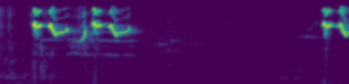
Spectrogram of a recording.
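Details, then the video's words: Vigorous morning singing from a cinereous tit. Bright, high two-part whistles come in a burst of three, followed by a short silence, then two more phrases of the same repeated pattern. "Kicauan Gelatik Batu Gacor Dipagi Hari"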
